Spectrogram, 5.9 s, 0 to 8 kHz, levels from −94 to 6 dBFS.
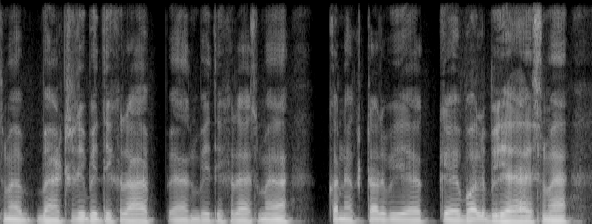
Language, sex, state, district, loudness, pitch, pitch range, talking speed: Hindi, male, Jharkhand, Deoghar, -18 LUFS, 100 Hz, 95-100 Hz, 190 wpm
